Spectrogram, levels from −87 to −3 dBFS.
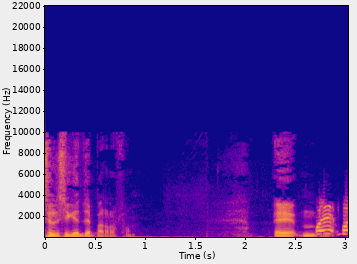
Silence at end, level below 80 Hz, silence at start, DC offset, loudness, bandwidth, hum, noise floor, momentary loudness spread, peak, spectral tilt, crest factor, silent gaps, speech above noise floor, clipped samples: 0 s; -50 dBFS; 0 s; under 0.1%; -24 LUFS; 10.5 kHz; none; -56 dBFS; 20 LU; -6 dBFS; -5 dB/octave; 20 dB; none; 32 dB; under 0.1%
